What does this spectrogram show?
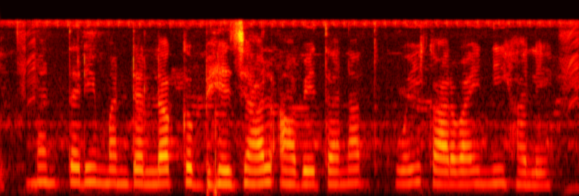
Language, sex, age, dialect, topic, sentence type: Magahi, female, 18-24, Northeastern/Surjapuri, banking, statement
